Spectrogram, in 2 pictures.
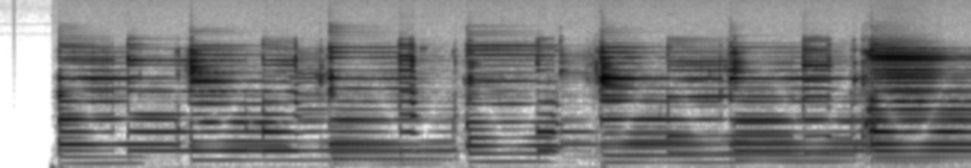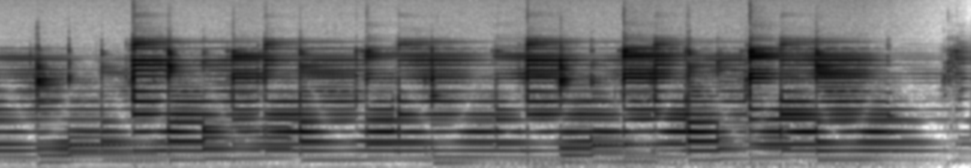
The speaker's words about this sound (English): The first sound we hear is a delicately played electric guitar with a phasing effect on it.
